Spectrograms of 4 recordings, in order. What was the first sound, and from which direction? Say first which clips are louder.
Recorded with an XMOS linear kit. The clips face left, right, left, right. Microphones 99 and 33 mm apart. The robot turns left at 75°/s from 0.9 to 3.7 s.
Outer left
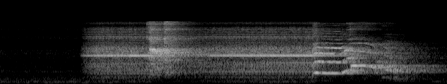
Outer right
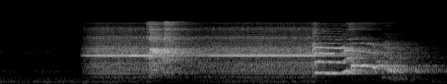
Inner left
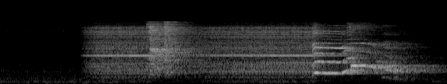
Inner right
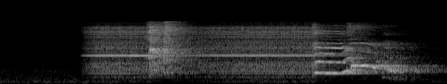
A camera shutter: outer left 1 dB, inner right 2 dB; 40° right (ahead or behind).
